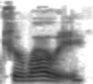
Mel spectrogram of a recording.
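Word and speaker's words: curare: a plant toxin called curari you'll notice that the first syllable of curari is cure or Cur and you'll see this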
